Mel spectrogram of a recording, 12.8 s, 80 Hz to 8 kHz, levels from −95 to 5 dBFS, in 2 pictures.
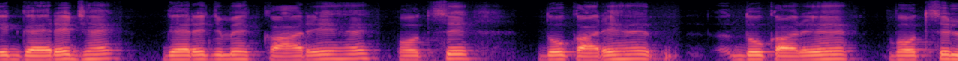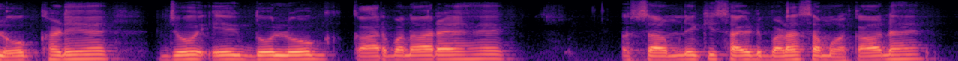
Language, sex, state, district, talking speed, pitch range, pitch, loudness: Hindi, male, Chhattisgarh, Balrampur, 160 wpm, 135-155 Hz, 145 Hz, -23 LUFS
